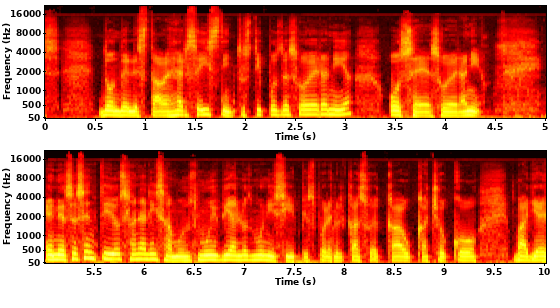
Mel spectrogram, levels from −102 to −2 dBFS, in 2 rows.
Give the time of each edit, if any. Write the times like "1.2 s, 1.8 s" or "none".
5.8 s, 7.9 s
